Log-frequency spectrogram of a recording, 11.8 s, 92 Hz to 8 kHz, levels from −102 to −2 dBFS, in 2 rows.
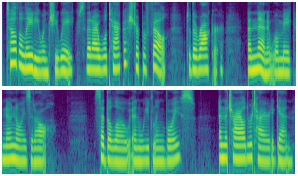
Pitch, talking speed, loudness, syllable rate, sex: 205 Hz, 190 wpm, -17 LUFS, 4.9 syllables/s, female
